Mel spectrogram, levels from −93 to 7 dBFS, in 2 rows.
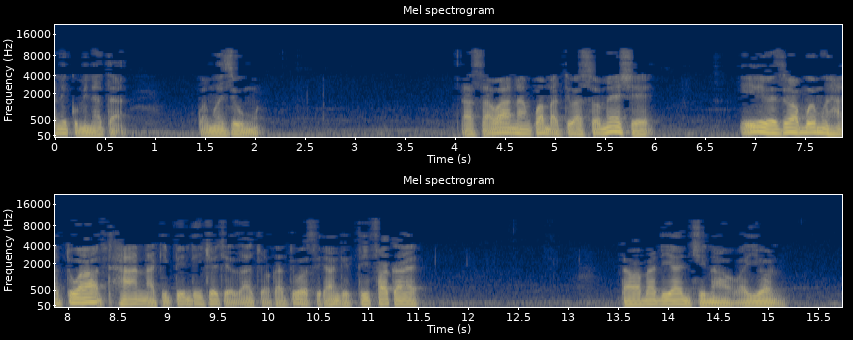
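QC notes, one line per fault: Throughout, WMA compression: the speech has a ringing, washy edge, with a hiss that swells and fades along with the talking, and nothing comes through above 10 kHz. That's likely a low-rate WMA encode, and the plainly audible damage fits something around 32 kbps. The transform codec spreads its quantisation noise over long blocks, so it smears around each sound, and at that rate the weaker high detail gets thrown away entirely.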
